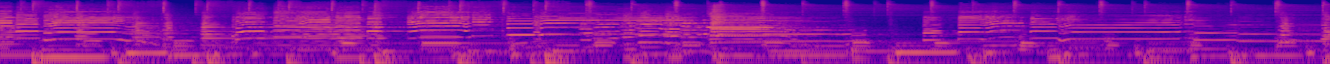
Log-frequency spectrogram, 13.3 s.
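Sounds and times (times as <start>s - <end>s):
big band playing: 0.0s - 13.2s.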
